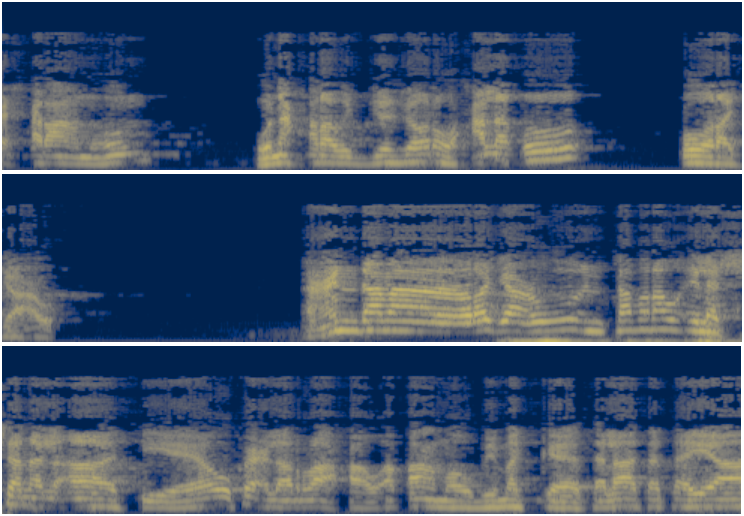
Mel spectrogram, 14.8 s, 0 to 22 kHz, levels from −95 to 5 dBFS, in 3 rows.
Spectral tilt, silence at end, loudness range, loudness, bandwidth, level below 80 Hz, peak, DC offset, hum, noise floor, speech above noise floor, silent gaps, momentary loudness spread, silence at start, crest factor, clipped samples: -5 dB/octave; 0 s; 6 LU; -23 LUFS; 11.5 kHz; -54 dBFS; -6 dBFS; under 0.1%; none; -87 dBFS; 64 dB; none; 10 LU; 0 s; 18 dB; under 0.1%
